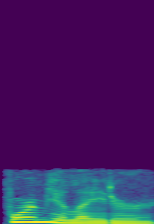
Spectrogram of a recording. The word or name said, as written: formulator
